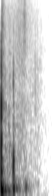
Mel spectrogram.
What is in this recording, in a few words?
Step Wood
